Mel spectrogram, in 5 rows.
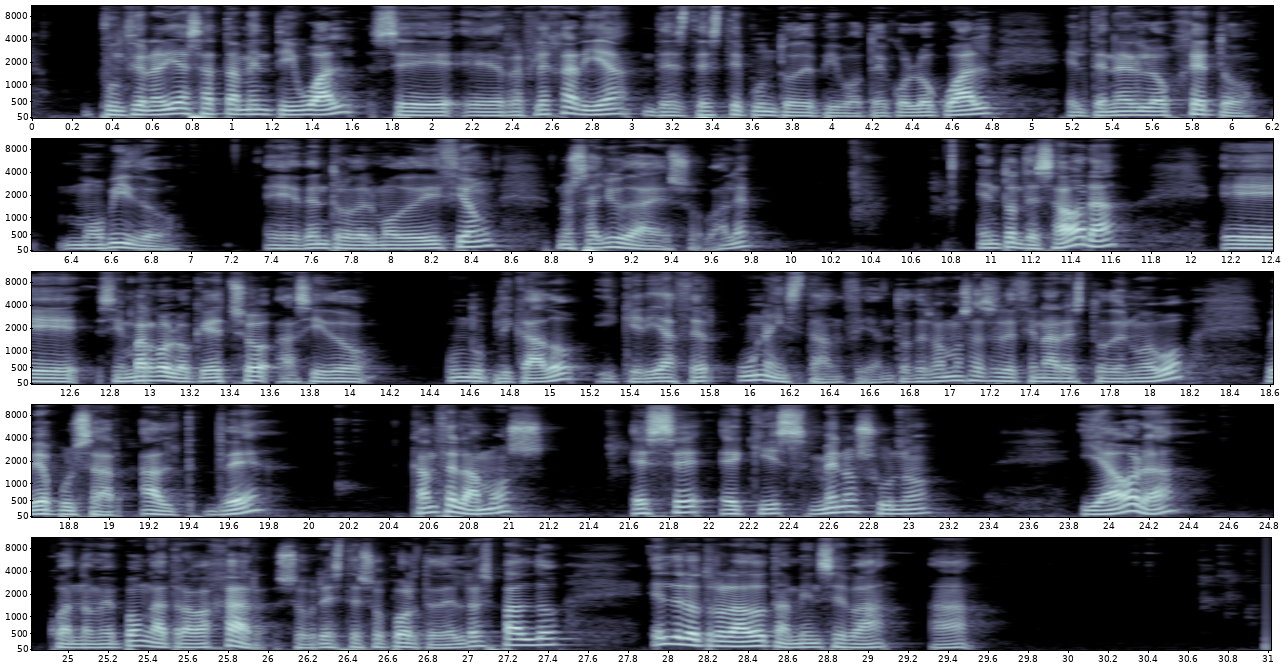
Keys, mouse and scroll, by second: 5.5 click, 10.2 click, 10.3 Tab, 12.8 7, 13.3 Tab, 13.9 click, 15.3 x, 16.1 click, 19.0 alt+d, 20.1 right click, 21.4 s, 22.1 -, 22.3 1, 22.9 Return, 24.5 click, 25.5 Tab, 27.2 click, 28.4 e, 30.3 right click.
